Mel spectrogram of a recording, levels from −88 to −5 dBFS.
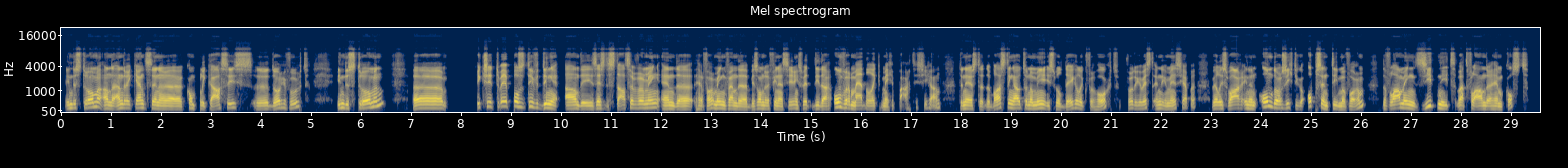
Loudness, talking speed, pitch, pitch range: -17 LUFS, 135 wpm, 130 Hz, 115-150 Hz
